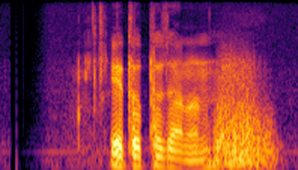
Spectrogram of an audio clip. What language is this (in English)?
Bangla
